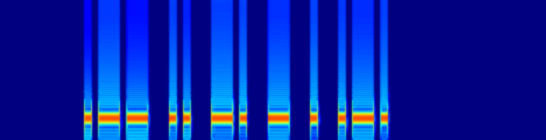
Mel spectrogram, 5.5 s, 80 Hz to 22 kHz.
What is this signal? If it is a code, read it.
Morse code, heard as a keyed tone, about 17 wpm, 700 Hz. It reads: WINTER
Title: Six Letter Words - 17wpm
